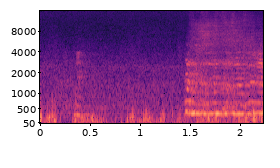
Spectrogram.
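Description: A man imitating a fly buzzing with his voice: a steady, loud buzz that starts about one and a half seconds in, after a few soft thumps.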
